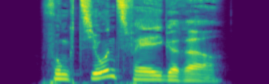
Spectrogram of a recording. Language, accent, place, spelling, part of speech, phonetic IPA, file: German, Germany, Berlin, funktionsfähigerer, adjective, [fʊŋkˈt͡si̯oːnsˌfɛːɪɡəʁɐ], De-funktionsfähigerer.ogg
- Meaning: inflection of funktionsfähig: 1. strong/mixed nominative masculine singular comparative degree 2. strong genitive/dative feminine singular comparative degree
